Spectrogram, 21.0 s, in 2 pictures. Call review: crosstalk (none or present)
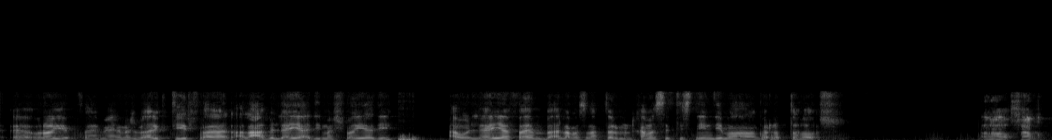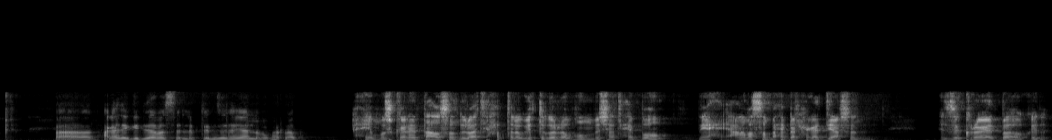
none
